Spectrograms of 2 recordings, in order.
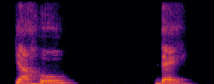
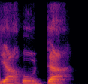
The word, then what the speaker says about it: Yahuda: Not one person will pronounce that Yahoo Day or Yahoo Dav or Yahoo Jah. Every single Jewish person says that's Yahuda.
